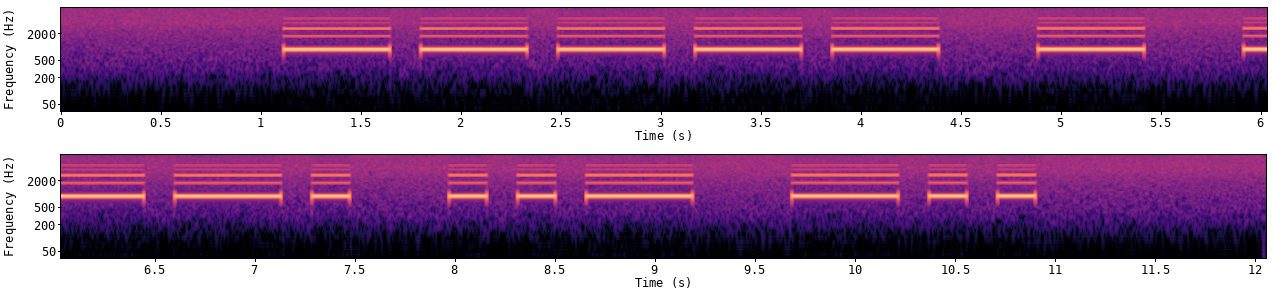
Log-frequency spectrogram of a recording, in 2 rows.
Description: Morse code, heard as a keyed tone, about 7 wpm, 900 Hz. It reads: 0TGUD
